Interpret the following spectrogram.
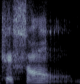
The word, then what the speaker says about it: Kason: I said Casey, and she said Kason.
